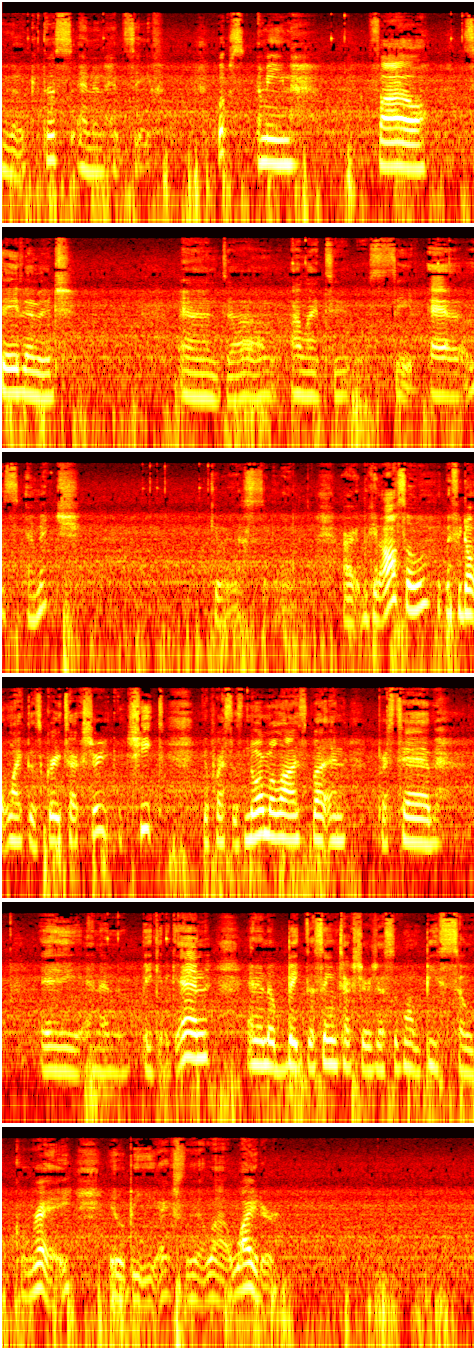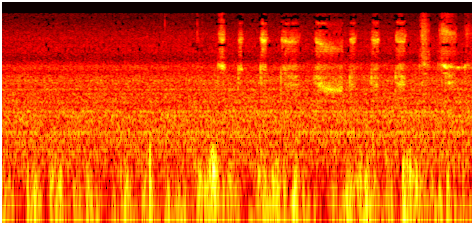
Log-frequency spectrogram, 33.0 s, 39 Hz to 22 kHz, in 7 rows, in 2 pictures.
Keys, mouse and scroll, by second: 1.5 click, 3.4 click, 7.8 click, 12.2 click, 15.2-16.7 scroll down 2, 16.7 click, 18.6 Tab, 19.0 a, 20.1 click, 20.7 click.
